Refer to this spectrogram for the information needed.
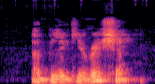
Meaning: Prodigal expenditure on food
- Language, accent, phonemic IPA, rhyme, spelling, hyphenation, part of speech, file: English, Southern England, /əˌblɪɡjʊˈɹɪʃən/, -ɪʃən, abligurition, ab‧lig‧u‧rit‧ion, noun, LL-Q1860 (eng)-abligurition.wav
